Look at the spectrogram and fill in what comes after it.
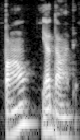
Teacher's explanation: अनुनासिक में नाक से बहुत कम और मुंह से बहुत ज़्यादा सांस निकलती है या हवा निकलती है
